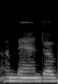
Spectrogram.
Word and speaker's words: Amandha: And that is under my name, Amandha Vollmer, and Yum Naturals Emporium. So if you look up either my name, which is spelled with an H, A-M-A-N-D-H-A, Vollmer, V-O-L-L-M-E-R, and then Yum Naturals, you'll find me on there.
